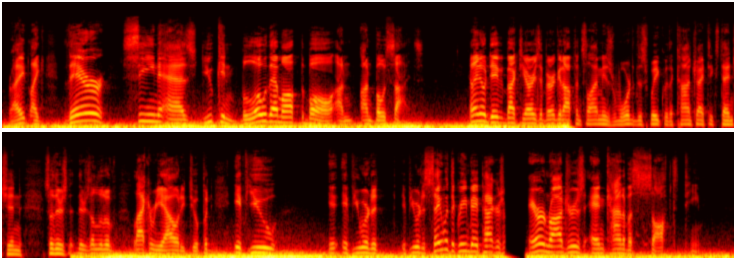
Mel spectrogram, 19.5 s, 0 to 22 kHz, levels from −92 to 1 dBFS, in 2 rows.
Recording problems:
wind noise on the microphone; occasional gusts; until 7.5 s and from 11 s on; 15 dB below the speech
audio cutting out; at 16 s

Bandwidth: 13.5 kHz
